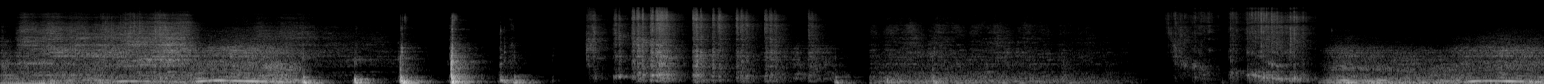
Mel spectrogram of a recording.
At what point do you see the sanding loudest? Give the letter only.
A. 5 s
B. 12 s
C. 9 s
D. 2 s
D.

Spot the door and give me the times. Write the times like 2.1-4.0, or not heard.
3.0-5.2, 8.3-9.4.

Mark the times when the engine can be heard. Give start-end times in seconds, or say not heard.
0.0-3.1, 13.2-15.3.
